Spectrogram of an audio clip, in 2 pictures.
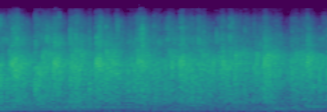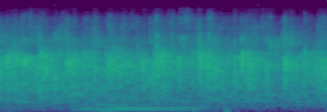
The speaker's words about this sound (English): I can feel the clapping. I can feel it.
